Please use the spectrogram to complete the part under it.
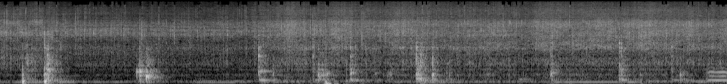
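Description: Tomatoes go into a pan of frying potatoes and onions, raising a loud, continuous sizzle broken by repeated clinks and scrapes of a stirring spoon, near and busy, without talk.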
